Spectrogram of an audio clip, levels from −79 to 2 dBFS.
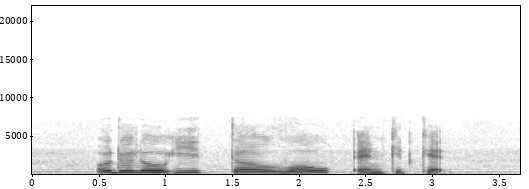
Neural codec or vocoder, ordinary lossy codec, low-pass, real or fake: codec, 16 kHz, 4 kbps, X-Codec, HuBERT features, trained on LibriSpeech; none; none; fake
